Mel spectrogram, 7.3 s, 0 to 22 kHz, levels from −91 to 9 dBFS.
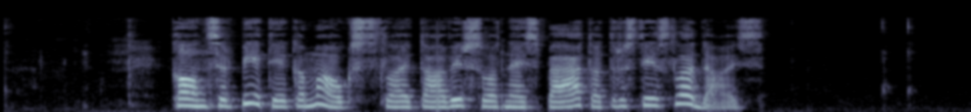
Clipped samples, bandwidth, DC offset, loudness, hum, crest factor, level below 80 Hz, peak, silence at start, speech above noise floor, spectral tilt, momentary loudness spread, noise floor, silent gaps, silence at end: under 0.1%; 11.5 kHz; under 0.1%; -23 LUFS; none; 22 dB; -68 dBFS; -4 dBFS; 1.3 s; 55 dB; -4 dB/octave; 11 LU; -78 dBFS; none; 1.6 s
